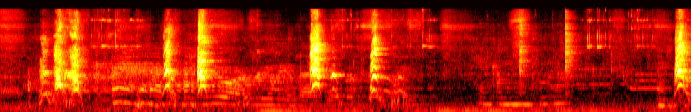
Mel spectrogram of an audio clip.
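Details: French Bulldog making gremlin noises: low, wavering grumbles and whines broken by short sharp yaps, with a human voice talking between them.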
